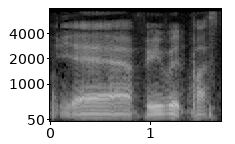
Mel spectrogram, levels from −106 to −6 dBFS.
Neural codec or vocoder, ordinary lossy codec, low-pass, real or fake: none; AAC, 32 kbps; 7.2 kHz; real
